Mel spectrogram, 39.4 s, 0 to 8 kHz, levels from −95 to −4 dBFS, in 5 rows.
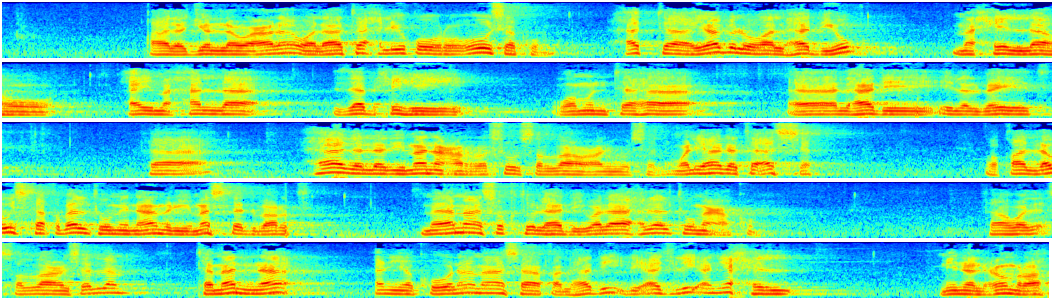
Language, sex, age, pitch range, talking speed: Arabic, male, 60-79, 135-165 Hz, 85 wpm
